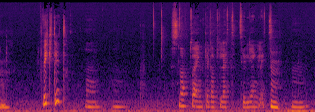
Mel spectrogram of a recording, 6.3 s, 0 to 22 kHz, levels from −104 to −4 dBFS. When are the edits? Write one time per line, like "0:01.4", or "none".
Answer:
0:02.2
